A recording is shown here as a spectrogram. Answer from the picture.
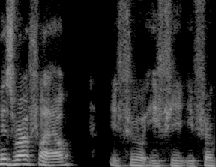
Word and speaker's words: Raphael: so my name is Raphael if you if if you're gonna talk to me later you can say rapael hael Rafael I don't care it's fine okay it's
